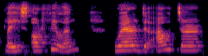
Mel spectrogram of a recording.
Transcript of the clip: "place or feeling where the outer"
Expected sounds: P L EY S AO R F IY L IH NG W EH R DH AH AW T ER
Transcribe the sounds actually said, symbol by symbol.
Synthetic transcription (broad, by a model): P L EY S AO R F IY L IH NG W EH R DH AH AW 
